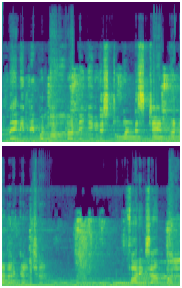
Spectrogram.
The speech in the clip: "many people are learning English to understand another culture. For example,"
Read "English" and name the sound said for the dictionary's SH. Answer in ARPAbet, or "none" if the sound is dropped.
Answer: S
